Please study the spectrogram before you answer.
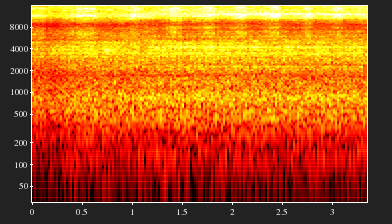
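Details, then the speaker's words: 3.6 L engine idling higher than normal with code P0507: steady airy hiss that changes when hoses are moved, traced to the PCV valve hose; vacuum leak. "When I move these hoses, the noise change right there. Uh-oh. That's it. All right, ladies and gentlemen. That is why this 3.6 6 L is idling higher than normal. I have a vacuum leak right there at the PCV valve hose."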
